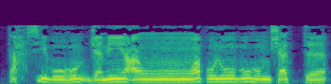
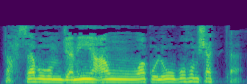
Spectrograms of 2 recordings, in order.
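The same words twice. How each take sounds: First: "تحسبهم" with i under the sin, slow chant; Warsh reading. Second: Said in the usual way. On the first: Shown as a demonstration. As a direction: slowly recite "تحسبهم" as tah-si-bu-hum. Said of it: "بكسر السين في الفعلين معا هكذا". (تلاوة متأنية "تحسبهم" بكسر السين) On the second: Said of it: "بكسر السين في الفعلين".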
